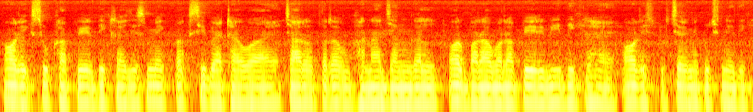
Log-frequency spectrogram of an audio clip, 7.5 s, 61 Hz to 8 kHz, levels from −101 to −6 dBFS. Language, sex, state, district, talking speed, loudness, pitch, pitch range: Hindi, male, Uttar Pradesh, Hamirpur, 255 wpm, -20 LUFS, 95 Hz, 90-95 Hz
